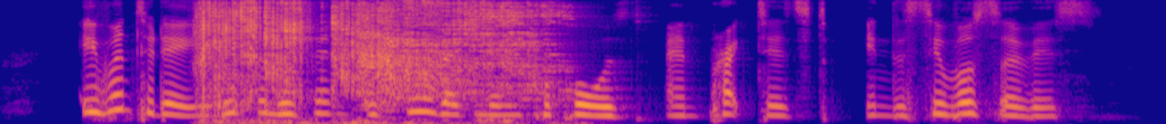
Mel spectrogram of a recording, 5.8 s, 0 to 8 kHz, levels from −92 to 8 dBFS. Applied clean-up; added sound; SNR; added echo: classical method log-MMSE.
